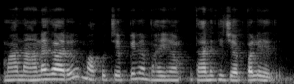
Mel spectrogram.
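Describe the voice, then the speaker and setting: Woman voicing a brisk caring elder sister. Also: mid-range voice, steady tone, mellow, slight background noise, close to an everyday voice. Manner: brisk, scolding yet affectionate.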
